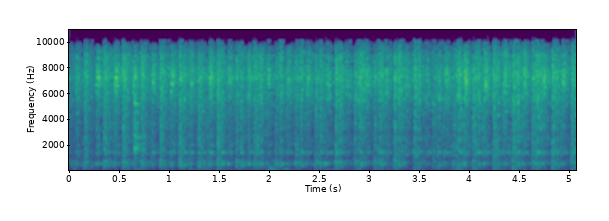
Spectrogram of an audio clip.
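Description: Wire whisk beating egg whites in a stainless steel mixing bowl, a rapid, even run of metal clicks and scrapes. The whites are being whipped toward soft peaks and are turning frothy.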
